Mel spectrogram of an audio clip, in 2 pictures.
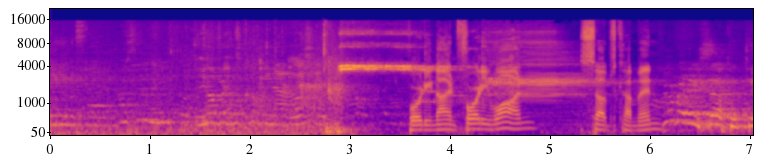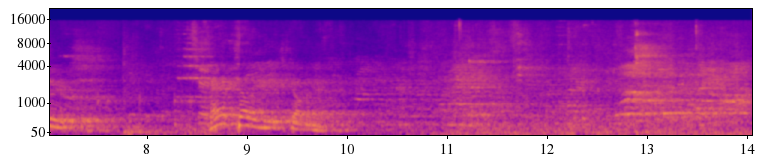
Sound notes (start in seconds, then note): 2.8 whistle blowing; 3.4 buzzer sounding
